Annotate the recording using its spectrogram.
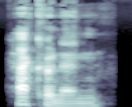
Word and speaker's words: Hakone: We also saw in the trailer what Forza calls Circuit, and I'm probably going to pronounce this incorrectly, Hakonen? H-A-K-O-N-E. – Hakonen.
